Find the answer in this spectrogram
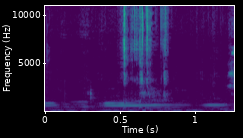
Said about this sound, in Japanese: ほら、こんなにさ、亀がさ、キャベツ食べるとこよく見れないよ。皆さんにちょっと、キャ亀がキャベツを食べる音を聞かせたい。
